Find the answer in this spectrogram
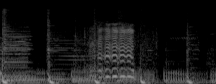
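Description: A single wavering goat bleat about a second in, over background music with a steady beat.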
